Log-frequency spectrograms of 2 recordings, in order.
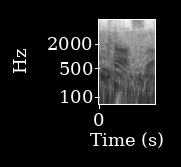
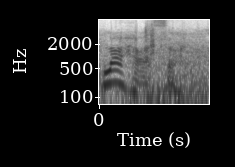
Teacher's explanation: people in Florence don't pronounce a hard sounding C when it's followed and preceded by a vowel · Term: Florentine dialect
